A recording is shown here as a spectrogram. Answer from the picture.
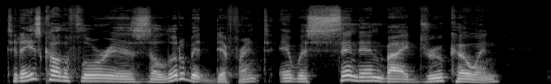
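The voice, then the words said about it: Voice sounds like he has a cold. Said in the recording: “I have a little bit of a cold”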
